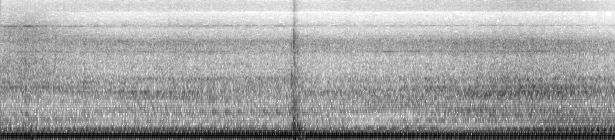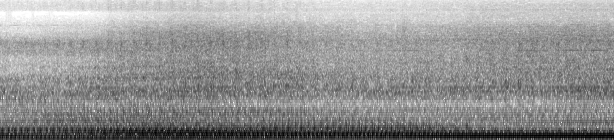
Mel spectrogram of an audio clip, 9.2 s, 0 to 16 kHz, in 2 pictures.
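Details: Ram Cummins 6.7 diesel, plugged in, warming up in 30-degree weather at high idle around 1100 rpm with exhaust brake on, recorded outside; loud even jet-like drone. Normal high idle.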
